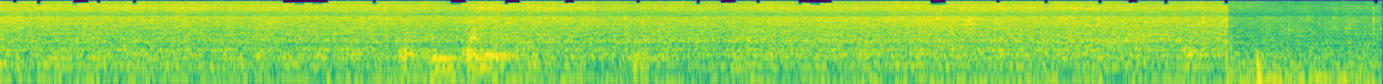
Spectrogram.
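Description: Sliced onions sauté with a teaspoon of ginger garlic paste in a pan for Kerala-style chicken pulao, a steady close sizzle with faint stirring that drops off sharply near the end.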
